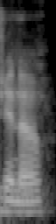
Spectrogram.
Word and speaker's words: Huawei: considering that when you look at the word, that is totally not, how one would pronounce it. Right. Of course, in the native language, Hawaii Yeah.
